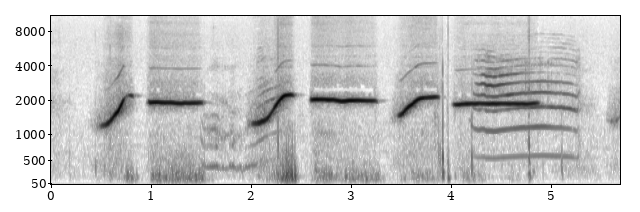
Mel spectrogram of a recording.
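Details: Male Maine Coon named Mitz calling out while trailing a whistling person; short rising whistles trade off with a drawn-out, layered meow near the end.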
